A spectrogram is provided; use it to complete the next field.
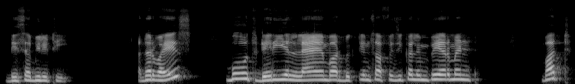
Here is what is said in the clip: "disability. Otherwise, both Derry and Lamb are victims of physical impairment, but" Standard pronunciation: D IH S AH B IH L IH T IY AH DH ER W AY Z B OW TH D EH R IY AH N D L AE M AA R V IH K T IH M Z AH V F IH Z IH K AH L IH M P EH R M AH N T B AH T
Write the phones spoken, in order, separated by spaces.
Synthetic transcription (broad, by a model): D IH S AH B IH L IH T IY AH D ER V AY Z B OW T D EH R IY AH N L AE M AA R V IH K T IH M S AH V F IH Z IH K AH L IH M P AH R M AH N T B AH T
